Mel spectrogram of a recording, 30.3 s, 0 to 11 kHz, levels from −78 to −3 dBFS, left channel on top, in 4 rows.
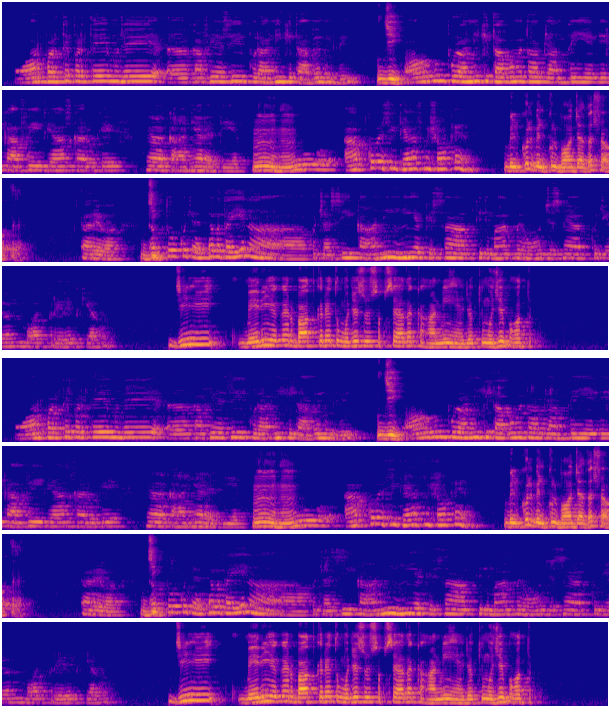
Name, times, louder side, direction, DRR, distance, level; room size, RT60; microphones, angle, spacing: voice 1, 0.2-4.4 5.0-9.0 9.4-10.5 11.2-13.5 16.2-16.6 17.0-24.1, left 2 dB, 80° left, 5 dB, 6.7 m, -30 dB
voice 2, 4.7-5.0 10.7-11.3 13.9-15.4 16.9-17.2 24.8-25.4 25.7-29.4, equal, 10° right, 5 dB, 2.1 m, -24 dB
23.0 x 18.5 x 2.5 m, 0.39 s
head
